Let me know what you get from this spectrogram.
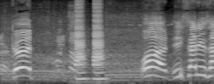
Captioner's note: honk honk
